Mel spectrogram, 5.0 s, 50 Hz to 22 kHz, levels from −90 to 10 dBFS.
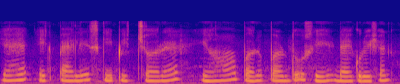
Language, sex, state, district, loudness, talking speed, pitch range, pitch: Hindi, female, Uttar Pradesh, Shamli, -23 LUFS, 145 wpm, 220-250 Hz, 230 Hz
